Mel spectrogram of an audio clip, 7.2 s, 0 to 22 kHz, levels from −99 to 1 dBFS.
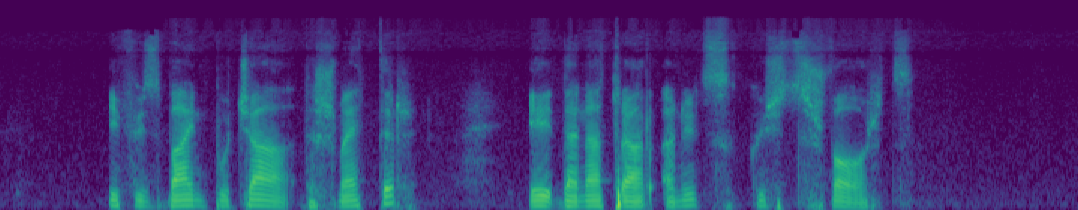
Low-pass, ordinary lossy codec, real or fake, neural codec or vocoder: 14.4 kHz; Opus, 24 kbps; real; none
